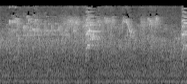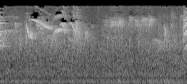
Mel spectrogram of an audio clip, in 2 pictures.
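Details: Wild chopi blackbirds being fed at liberty in Cuiabá, Mato Grosso; scattered short, bright chirps and squeaky notes at irregular intervals over a steady low rumble of background noise.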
